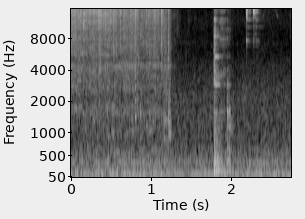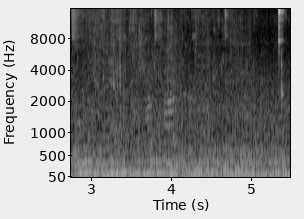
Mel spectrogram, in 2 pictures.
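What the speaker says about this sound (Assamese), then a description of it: "আৰু এইখিনি নৰসিংহ পাতখিনি মই ধুনীয়াকৈ বাছি কৰি ধুই ল'লোঁ 4 বা 5 বাৰ।" Curry leaves being rinsed in water for a red lentil chutney: running, splashing water close by under steady background noise, with a few clinks partway through.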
